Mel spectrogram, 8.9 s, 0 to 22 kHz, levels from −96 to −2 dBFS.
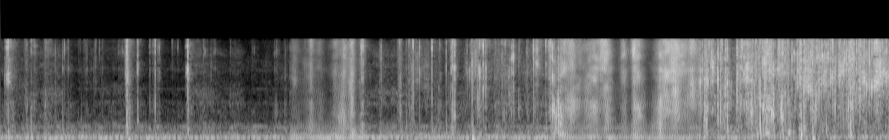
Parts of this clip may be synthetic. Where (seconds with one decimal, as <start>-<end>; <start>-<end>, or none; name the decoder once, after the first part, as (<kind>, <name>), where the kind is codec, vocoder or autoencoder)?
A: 2.9-3.6 (vocoder, WaveNeXt); 5.6-7.0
